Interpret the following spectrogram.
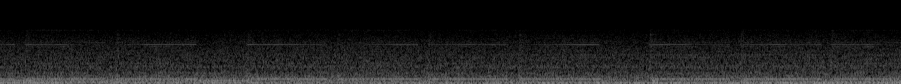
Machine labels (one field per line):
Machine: slide rail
